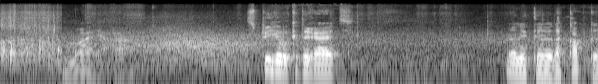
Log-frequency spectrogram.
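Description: A cloth rubs against a car mirror.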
